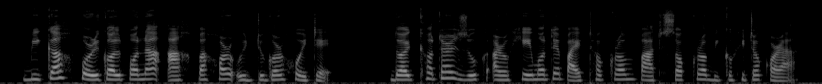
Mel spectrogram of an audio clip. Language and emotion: Assamese, neutral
